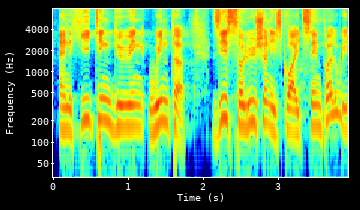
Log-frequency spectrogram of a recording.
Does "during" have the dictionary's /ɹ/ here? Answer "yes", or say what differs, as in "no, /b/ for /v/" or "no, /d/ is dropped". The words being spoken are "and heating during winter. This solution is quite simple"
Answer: no, /ɹ/ is dropped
